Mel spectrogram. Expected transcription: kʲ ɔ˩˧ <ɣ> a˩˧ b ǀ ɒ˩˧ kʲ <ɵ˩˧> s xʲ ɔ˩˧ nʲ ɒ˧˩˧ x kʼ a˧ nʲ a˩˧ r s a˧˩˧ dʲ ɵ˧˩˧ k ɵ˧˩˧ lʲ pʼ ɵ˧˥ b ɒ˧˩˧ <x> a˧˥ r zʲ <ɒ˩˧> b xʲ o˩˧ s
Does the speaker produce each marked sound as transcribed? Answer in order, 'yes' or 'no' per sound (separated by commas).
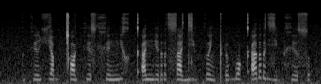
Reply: no, no, no, yes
